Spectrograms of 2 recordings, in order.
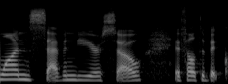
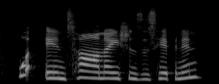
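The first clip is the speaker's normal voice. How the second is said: bad, high-pitched, fake put-on Australian accent; 5 semitones higher than usual. Complaining that the low end is not popping up, in a bad Australian accent. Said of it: "That was not a very good Australian accent".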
